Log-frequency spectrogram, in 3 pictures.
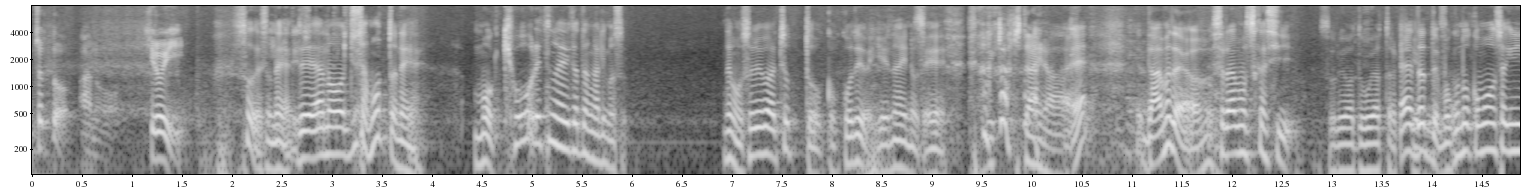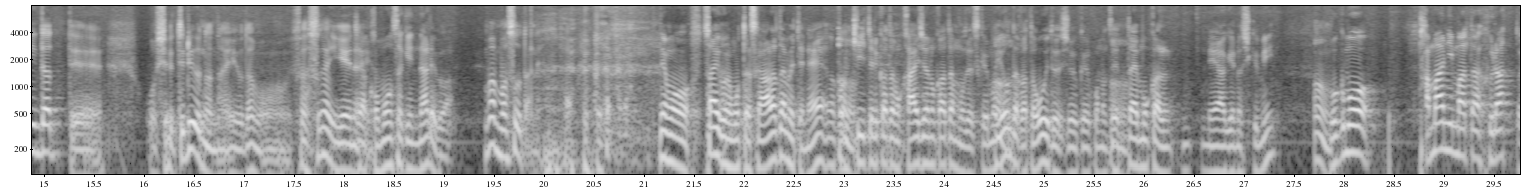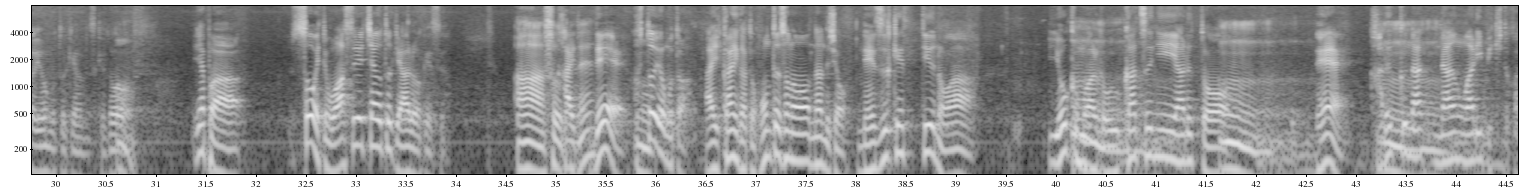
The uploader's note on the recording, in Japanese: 大阪公開収録。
